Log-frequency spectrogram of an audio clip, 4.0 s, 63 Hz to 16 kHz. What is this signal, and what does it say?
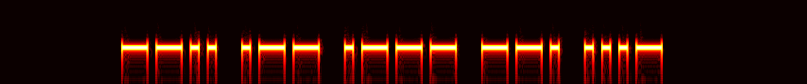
Morse code, heard as a keyed tone, about 29 wpm, 700 Hz. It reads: ZWJGV
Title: Code Groups - 5 Letters - 28wpm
